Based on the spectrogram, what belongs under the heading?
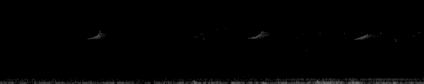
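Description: A small bird calling repeatedly, a short rising chirp about once a second, over a faint low rumble and a faint steady hum.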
